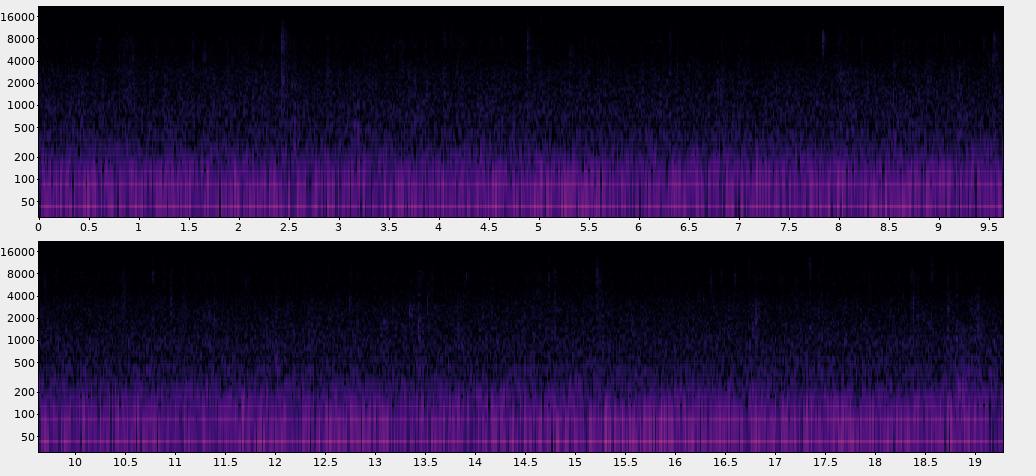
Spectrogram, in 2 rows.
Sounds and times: Light rain 0:00.0 - 0:19.2

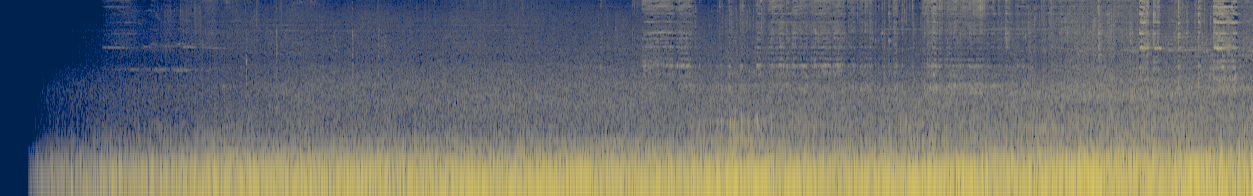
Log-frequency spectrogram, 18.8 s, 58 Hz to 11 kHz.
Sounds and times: tram on the turn 0:00.9 - 0:18.8
Brakes squeals 0:01.4 - 0:06.5
Brakes squeals 0:09.0 - 0:18.8

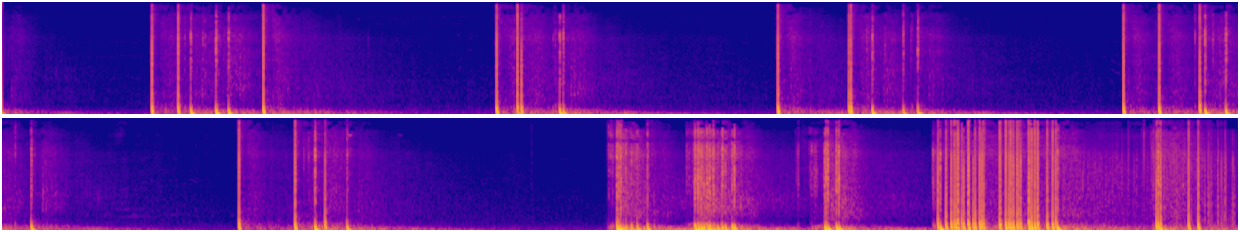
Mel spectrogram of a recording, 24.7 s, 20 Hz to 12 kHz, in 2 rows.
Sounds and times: rockets 0:18.4 - 0:24.7

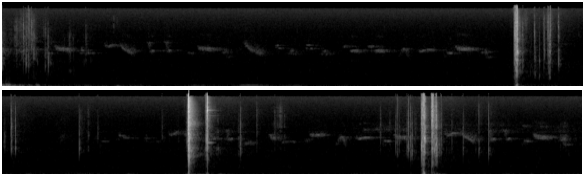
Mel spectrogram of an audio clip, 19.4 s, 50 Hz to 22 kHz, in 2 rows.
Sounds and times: cassette recorder being handled 0:00.0 - 0:01.2
cassette recorder being handled 0:08.6 - 0:10.0
cassette recorder being handled 0:16.2 - 0:17.9

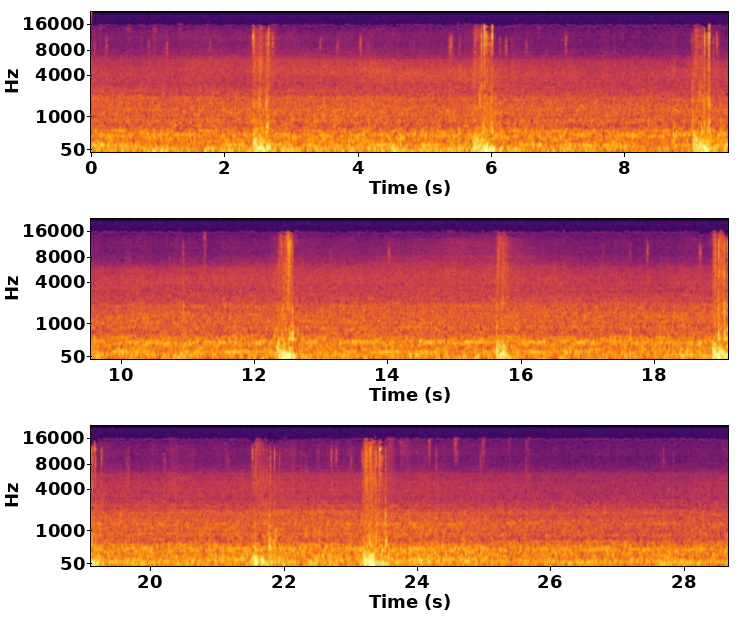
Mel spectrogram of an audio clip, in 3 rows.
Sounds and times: car 0:00.0 - 0:28.6
thumps at beginning are seams of concrete segments 0:15.6 - 0:16.0
thumps at beginning are seams of concrete segments 0:18.9 - 0:19.3

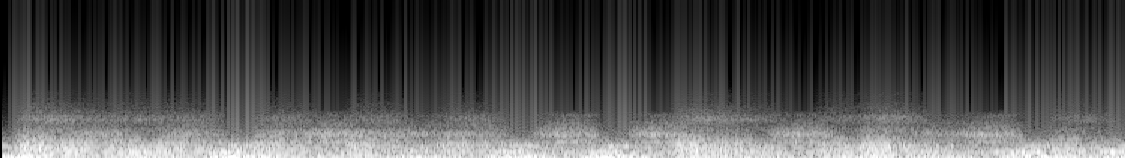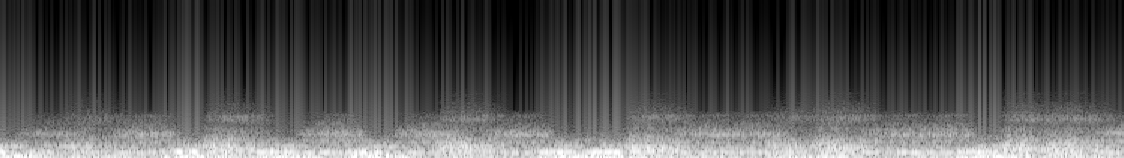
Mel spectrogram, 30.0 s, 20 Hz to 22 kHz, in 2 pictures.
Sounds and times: Drone 0:00.0 - 0:29.9

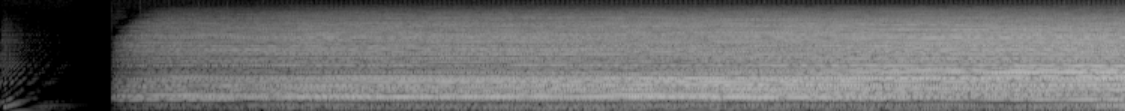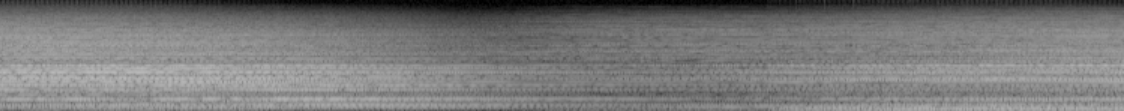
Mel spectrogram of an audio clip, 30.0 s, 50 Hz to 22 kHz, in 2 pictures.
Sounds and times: drone 0:01.5 - 0:29.9

